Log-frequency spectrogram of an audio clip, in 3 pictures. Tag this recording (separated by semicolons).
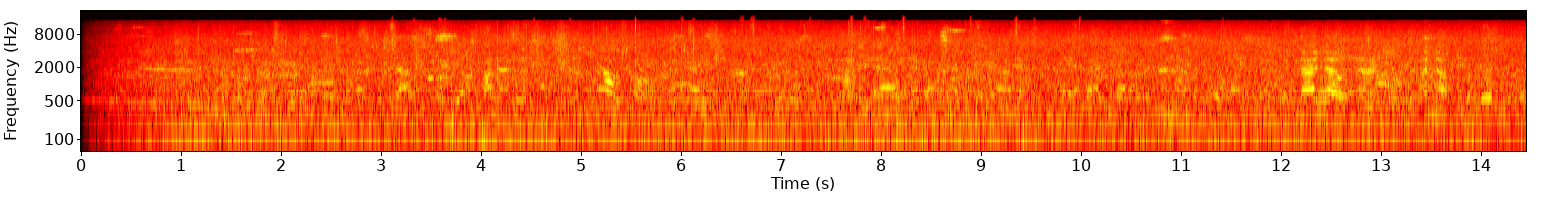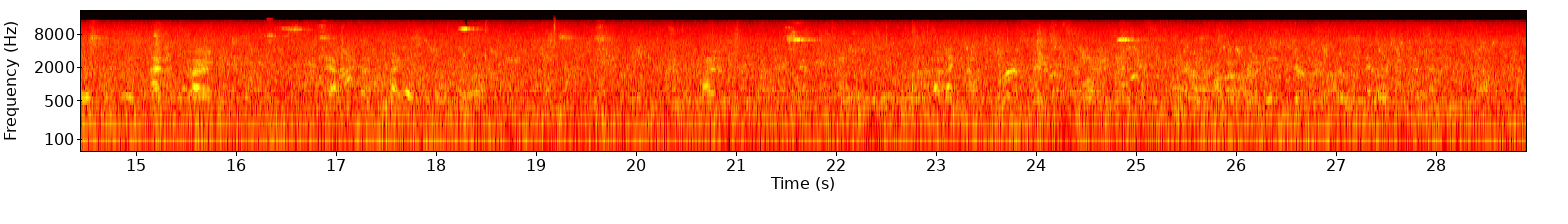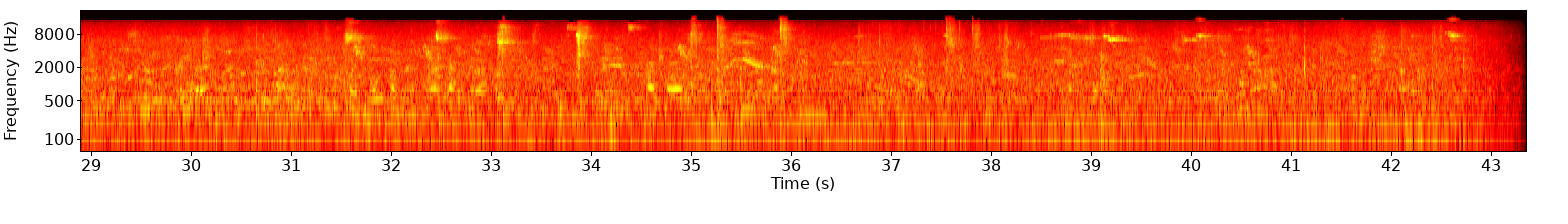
walla; exterior; urban; ambience; ciutadella-park; barcelona; mono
